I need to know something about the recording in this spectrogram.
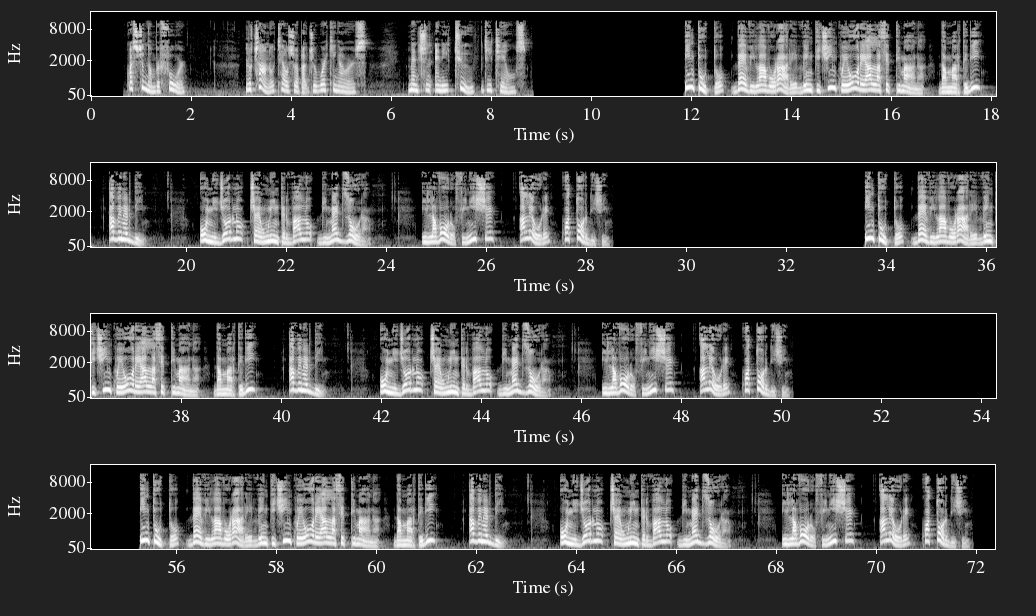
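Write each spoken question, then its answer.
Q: Luciano tells you about your working hours.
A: 25 hours a week, Tuesday to Friday, half-hour break daily, finishes at 2 pm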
